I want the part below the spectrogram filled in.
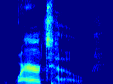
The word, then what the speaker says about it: verto: Another one that we get is verto. It's actually spelt V-E-R-T-O. But pronounced where, because V's in Latin are pronounced as W's.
